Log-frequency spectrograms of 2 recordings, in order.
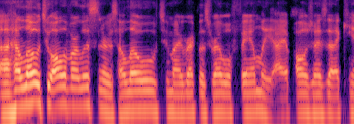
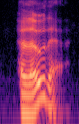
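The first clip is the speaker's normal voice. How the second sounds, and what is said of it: Imitates a film character's voice. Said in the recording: “my Obi Wan Kenobi impression”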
